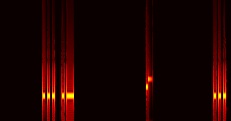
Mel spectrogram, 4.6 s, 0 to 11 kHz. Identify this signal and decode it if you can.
Morse code, heard as a keyed tone, about 25 wpm, 700 Hz. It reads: S A S
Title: Top Two Letter Combinations in Words 25wpm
